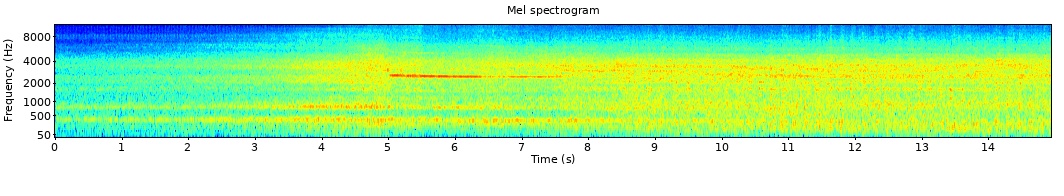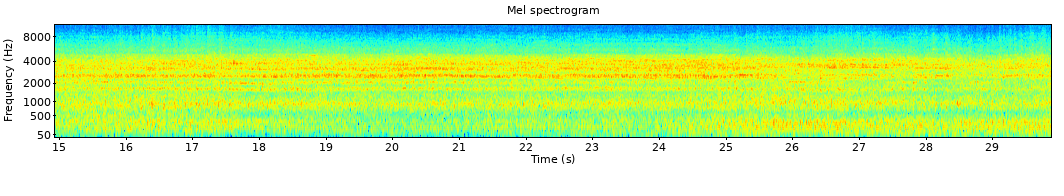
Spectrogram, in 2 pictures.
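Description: A 2M62UM twin-section Soviet diesel locomotive, each section powered by a two-stroke V12 diesel, grows louder as it approaches and passes about five seconds in, its engine note dropping slightly in pitch as it goes by, with a brief high whine just as it passes. After it, the freight wagons roll past with a loud, steady rumble and ring of wheels on rail.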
